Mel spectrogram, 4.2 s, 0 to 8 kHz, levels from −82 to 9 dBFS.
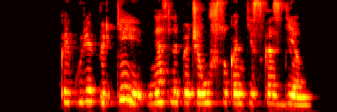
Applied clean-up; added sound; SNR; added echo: none; none; none; none.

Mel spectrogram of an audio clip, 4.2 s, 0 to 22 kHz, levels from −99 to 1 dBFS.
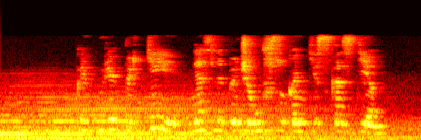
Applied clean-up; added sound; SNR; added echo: none; Gong; 1 dB; reverberation time 0.2 s.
